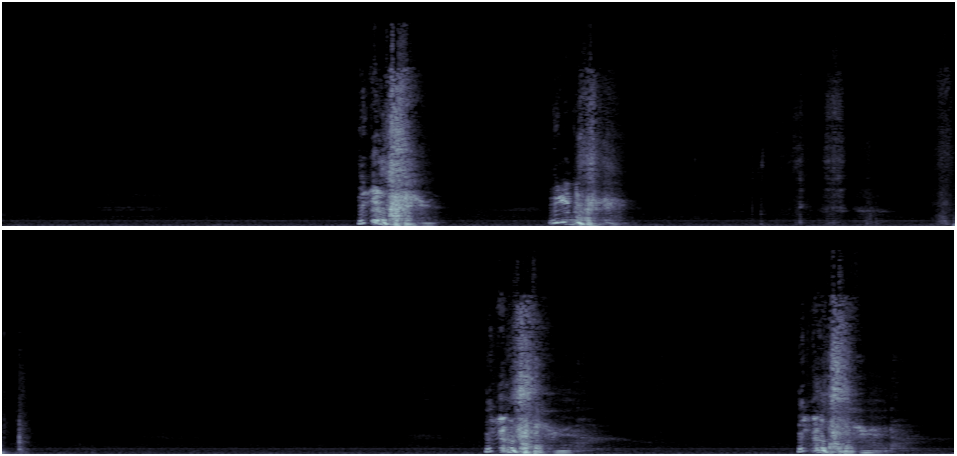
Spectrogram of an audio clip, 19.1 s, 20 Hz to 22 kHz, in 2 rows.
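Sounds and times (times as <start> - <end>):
person sneezing: 3.6 - 4.5, 5.5 - 6.4, 14.4 - 15.7, 17.5 - 18.8.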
